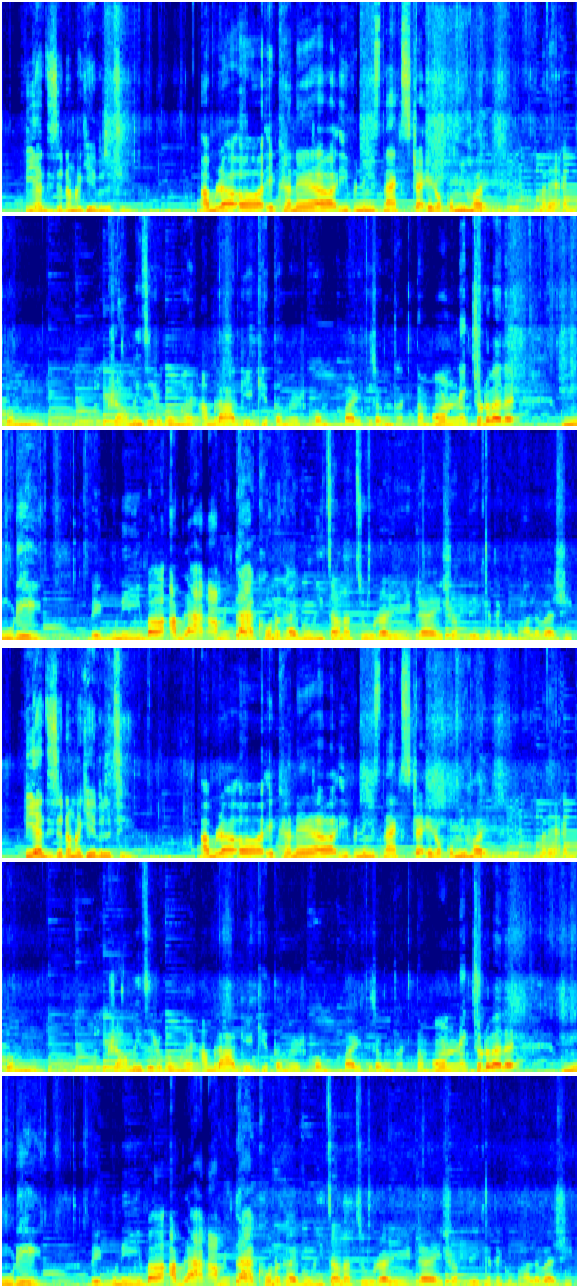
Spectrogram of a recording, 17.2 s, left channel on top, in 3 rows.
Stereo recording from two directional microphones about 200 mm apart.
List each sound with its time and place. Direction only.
0.2 s speech: 10° right (ahead or behind)
2.0 s speech: centre (ahead or behind)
